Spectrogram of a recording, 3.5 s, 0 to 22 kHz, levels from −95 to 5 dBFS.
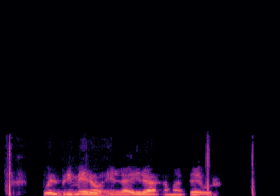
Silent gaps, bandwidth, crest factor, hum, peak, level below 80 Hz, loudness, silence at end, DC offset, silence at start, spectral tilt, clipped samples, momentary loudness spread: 0.33-0.53 s, 2.77-3.12 s; 6.8 kHz; 20 dB; none; -6 dBFS; -68 dBFS; -23 LUFS; 0.35 s; under 0.1%; 0.1 s; -8 dB/octave; under 0.1%; 23 LU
